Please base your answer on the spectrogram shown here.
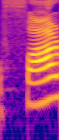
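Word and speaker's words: far: इसे आर बोलते हैं ब्रिटिश इंग्लिश में इसे आ बोलते हैं र वहां पर साइलेंट होता है एफ ए आर को फार बोलेंगे तो ऐसे वर्ड्स में आप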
